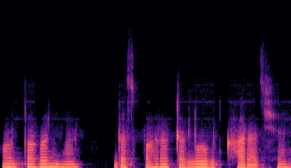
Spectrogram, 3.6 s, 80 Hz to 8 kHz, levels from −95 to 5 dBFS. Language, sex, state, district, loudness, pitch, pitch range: Maithili, male, Bihar, Saharsa, -20 LUFS, 135 Hz, 130-140 Hz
